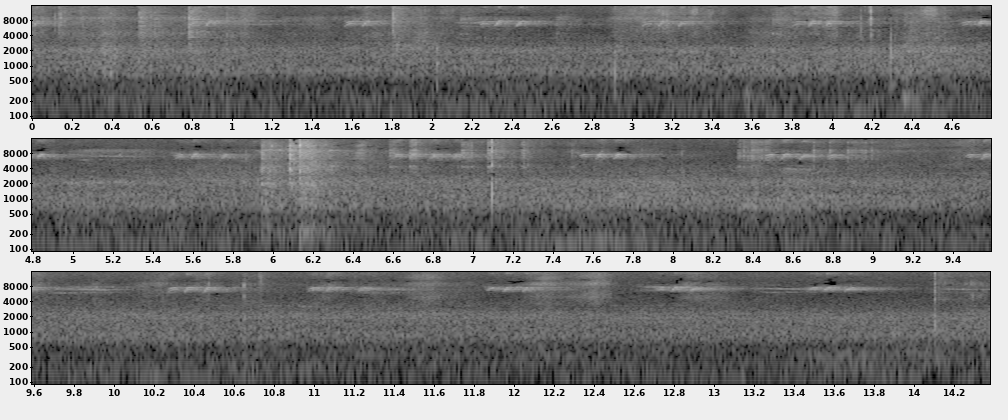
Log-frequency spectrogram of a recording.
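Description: Quiet outdoor ambience with a faint high chirp repeating about twice a second, and a single sharp tap about six seconds in.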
